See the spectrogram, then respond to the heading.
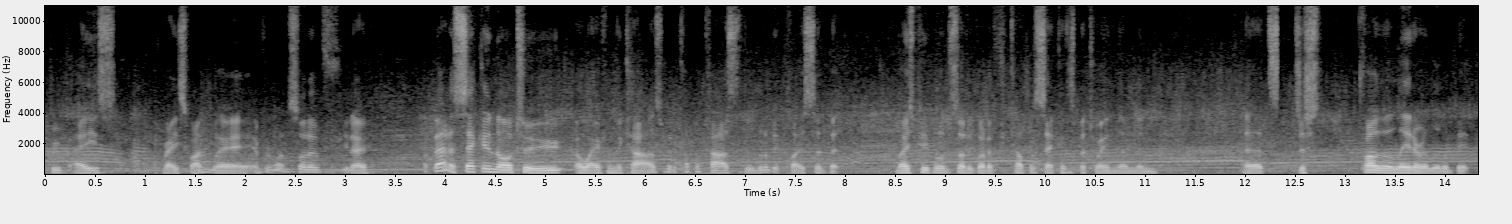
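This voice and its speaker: A man's voice: medium pitch, fairly quick, gravelly, noisy background. A man with an Australian accent giving chatty, rambling colour commentary on a sim race. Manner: chatty, rambling analysis with laughs. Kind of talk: sim racing color commentary.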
